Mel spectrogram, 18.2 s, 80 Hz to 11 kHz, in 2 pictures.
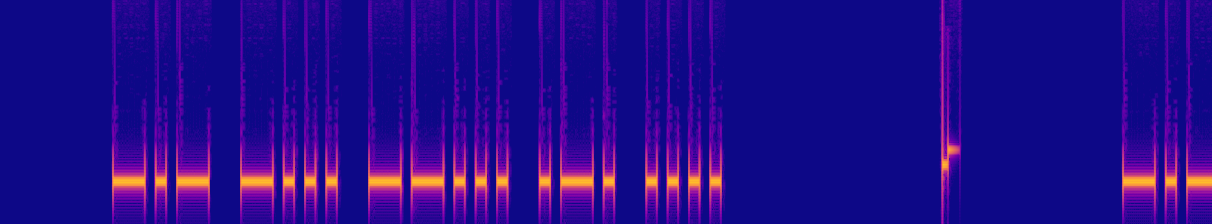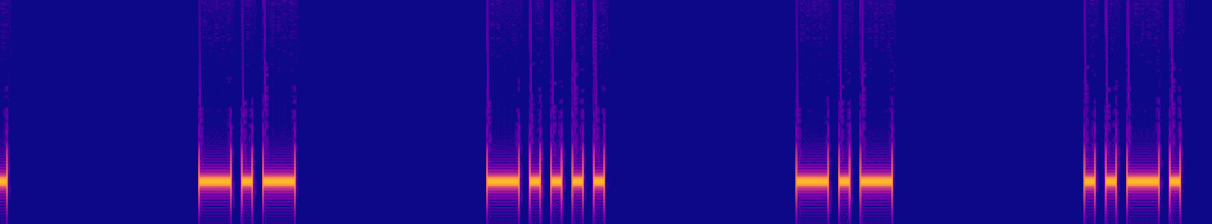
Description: Morse code, heard as a keyed tone, about 15 wpm, spaced as for 8 wpm, 700 Hz. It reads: KB7RH KK6KF
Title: USA Call Signs - 6x Character Spacing - 15wpm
